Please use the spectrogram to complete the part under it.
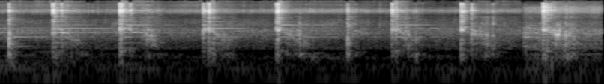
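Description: A spoon scrapes and taps against a pan in steady, repeated strokes, about eight in four seconds, stirring potatoes and spices with yogurt. Close and crisp, with no talking.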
